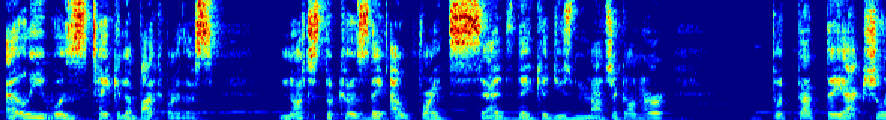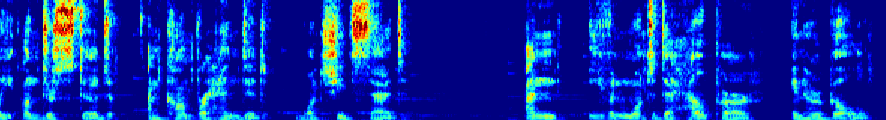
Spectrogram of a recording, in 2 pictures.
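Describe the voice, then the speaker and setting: A man's voice: medium pitch, a little slow. A man reading a scripted story as its narrator. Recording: music under the voice. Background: background music.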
